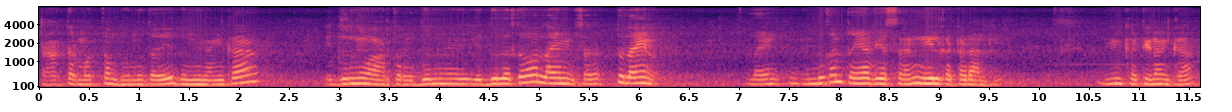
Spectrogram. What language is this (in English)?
Telugu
